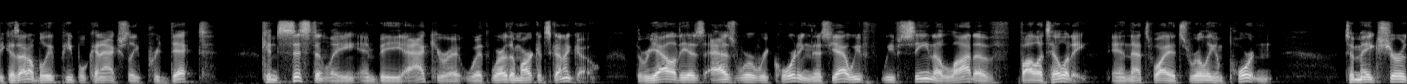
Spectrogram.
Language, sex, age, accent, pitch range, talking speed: English, male, 40-59, American, 90-120 Hz, 185 wpm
